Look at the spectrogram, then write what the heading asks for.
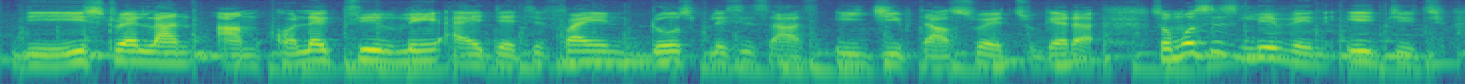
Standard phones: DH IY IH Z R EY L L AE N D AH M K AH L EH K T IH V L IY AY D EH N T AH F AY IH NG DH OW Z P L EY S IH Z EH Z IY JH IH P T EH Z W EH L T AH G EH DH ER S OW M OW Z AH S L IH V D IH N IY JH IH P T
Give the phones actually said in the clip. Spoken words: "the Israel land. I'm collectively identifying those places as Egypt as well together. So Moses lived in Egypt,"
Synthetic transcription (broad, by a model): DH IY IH S R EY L L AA N D AH M K AH L EH K T IH V L IY AY D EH N T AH F AY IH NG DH OW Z P L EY S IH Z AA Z IY JH IH P T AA S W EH T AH G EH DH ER S OW M OW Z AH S L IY V IH N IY JH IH P T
